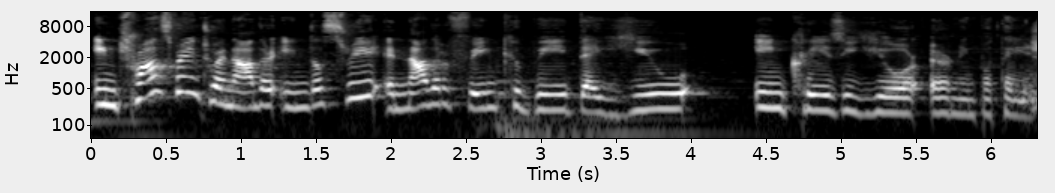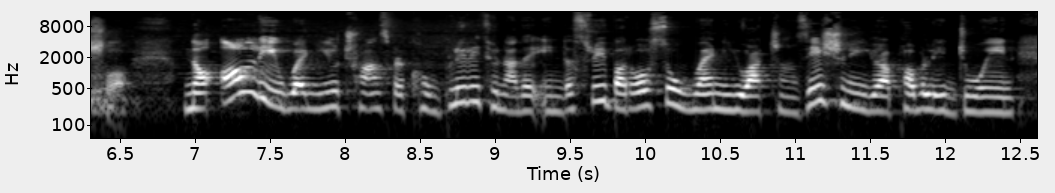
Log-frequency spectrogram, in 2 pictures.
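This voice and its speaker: With music in the background, a woman talks at a moderate pace, medium pitch and ordinary pitch variation. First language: not English. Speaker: career coach and academic. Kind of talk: tutorial.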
